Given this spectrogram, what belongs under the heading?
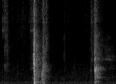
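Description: A deck of tarot cards being shuffled during a reading, two or three short crisp riffling bursts close by, separated by near silence.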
